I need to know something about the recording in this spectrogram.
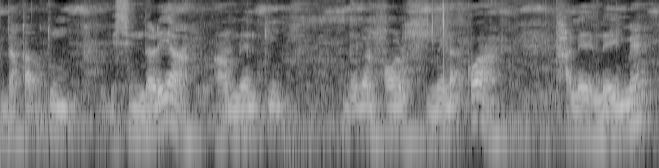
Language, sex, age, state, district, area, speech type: Santali, male, 30-45, West Bengal, Birbhum, rural, spontaneous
